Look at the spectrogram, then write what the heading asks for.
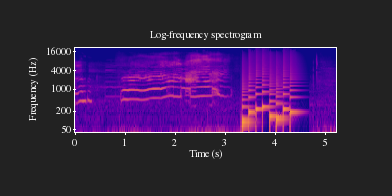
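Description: A child cries in wavering, whiny wails for about three seconds, then a short electronic video-game jingle of stepped, pulsing tones plays.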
